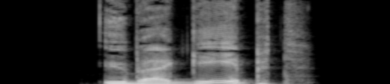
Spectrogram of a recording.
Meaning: inflection of übergeben: 1. second-person plural present 2. plural imperative
- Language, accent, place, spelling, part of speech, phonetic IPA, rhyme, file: German, Germany, Berlin, übergebt, verb, [yːbɐˈɡeːpt], -eːpt, De-übergebt.ogg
